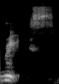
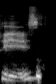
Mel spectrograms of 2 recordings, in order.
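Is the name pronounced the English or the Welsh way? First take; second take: English; Welsh. First: The name is given an English pronunciation. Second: The name is given a Welsh pronunciation. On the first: "no, it's Manon and Reese" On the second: "I say them proper Welsh"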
